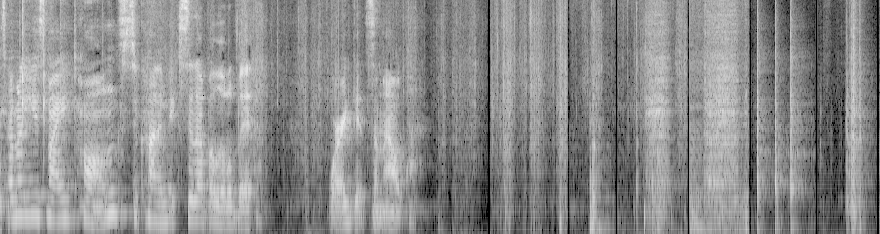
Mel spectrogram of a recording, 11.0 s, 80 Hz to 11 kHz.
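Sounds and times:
leafy greens rustling: 0:01.3 - 0:08.6.

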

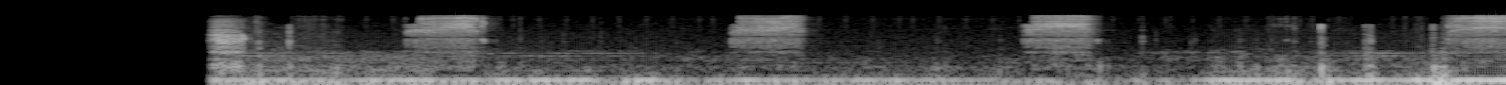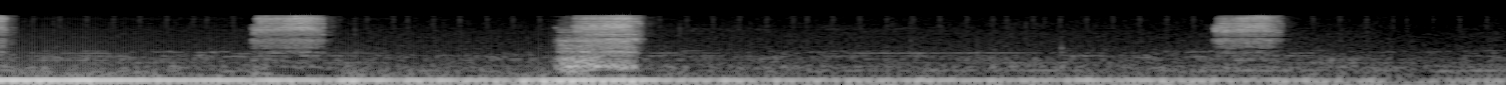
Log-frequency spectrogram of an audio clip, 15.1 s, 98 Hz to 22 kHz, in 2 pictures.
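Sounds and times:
steady low hum: 0:01.1 - 0:15.0
owlets hissing begging calls: 0:02.0 - 0:02.5, 0:03.6 - 0:04.2, 0:05.1 - 0:05.5, 0:07.2 - 0:07.7, 0:08.7 - 0:09.3, 0:10.2 - 0:10.8, 0:13.5 - 0:14.1.

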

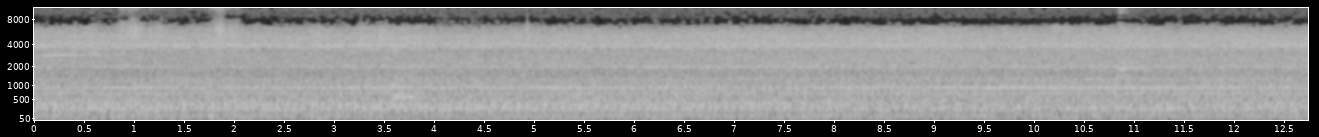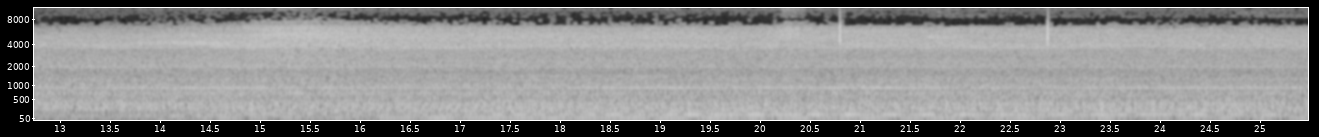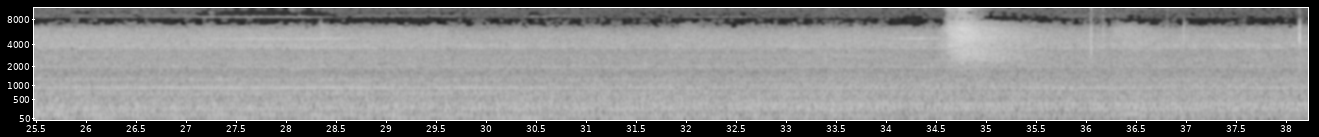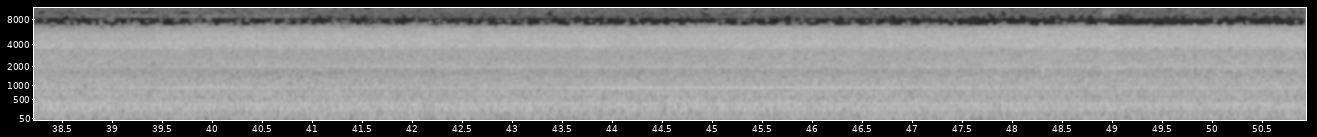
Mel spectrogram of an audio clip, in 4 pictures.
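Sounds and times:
diesel train engine drone: 0:00.0 - 0:50.9
air hiss: 0:34.6 - 0:35.6.

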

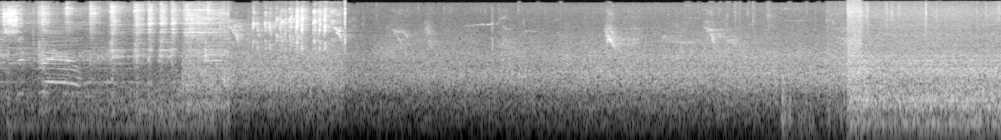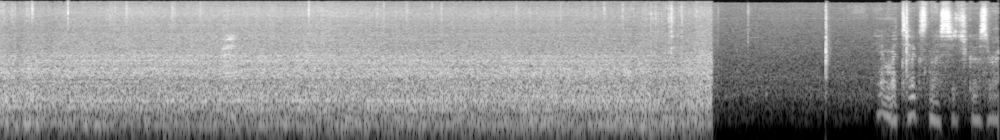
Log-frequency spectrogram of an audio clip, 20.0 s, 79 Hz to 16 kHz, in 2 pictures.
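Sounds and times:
bird chirps: 0:02.3 - 0:05.2, 0:06.0 - 0:07.5
car driving on wet road: 0:03.2 - 0:17.2.

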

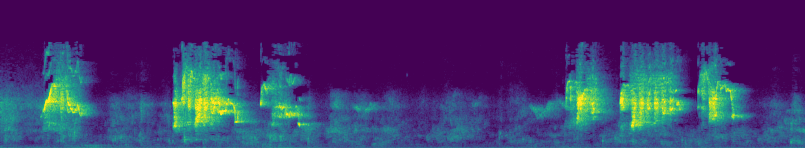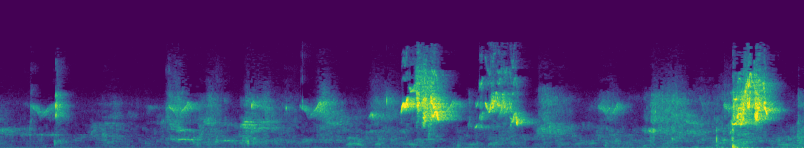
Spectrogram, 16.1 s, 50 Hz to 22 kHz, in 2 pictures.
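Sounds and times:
baby monkey squeaking calls: 0:15.4 - 0:15.8.

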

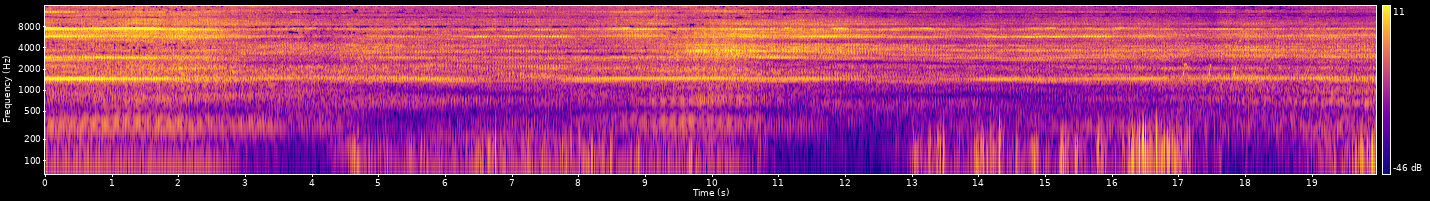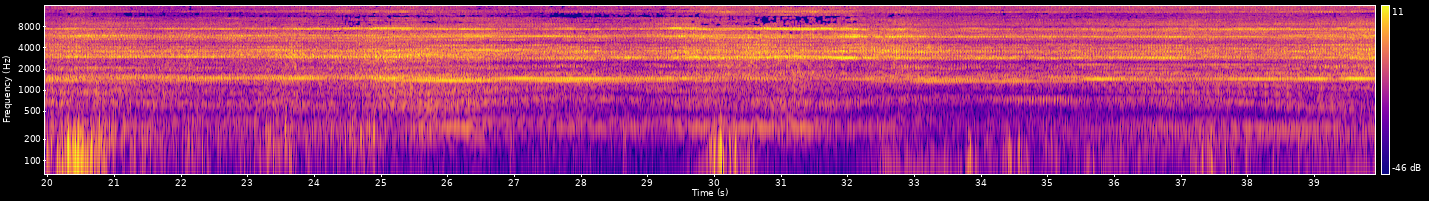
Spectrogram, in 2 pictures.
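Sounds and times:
model helicopter whine: 0:00.0 - 0:39.9
wind on microphone: 0:04.5 - 0:09.9, 0:13.0 - 0:17.4, 0:19.4 - 0:25.0, 0:29.8 - 0:30.6, 0:33.6 - 0:36.0, 0:37.2 - 0:37.8.

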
